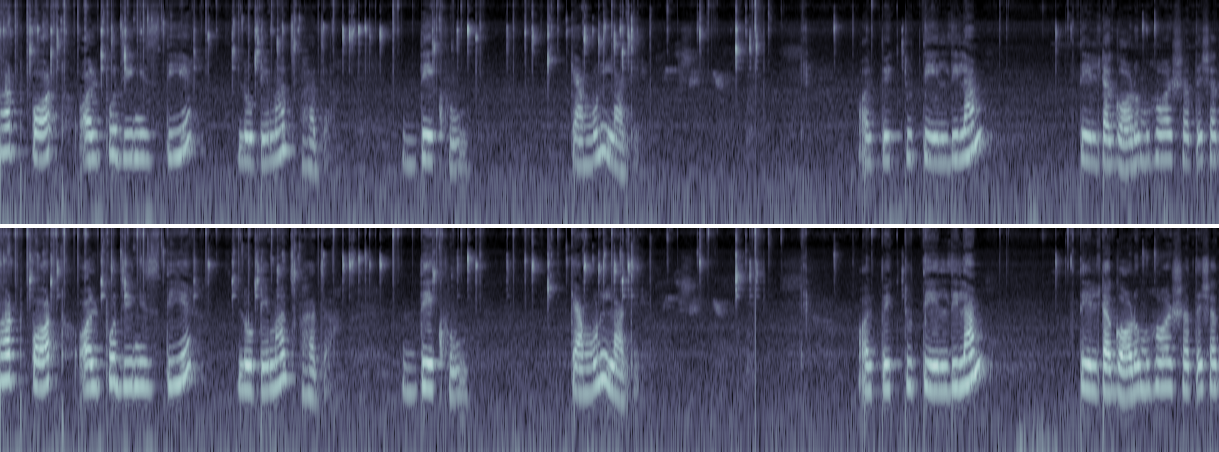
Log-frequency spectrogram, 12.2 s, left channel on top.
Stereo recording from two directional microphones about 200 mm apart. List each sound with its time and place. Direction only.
0.0 s speech: 20° right (ahead or behind)
5.6 s speech: 25° right (ahead or behind)
8.6 s speech: 25° right (ahead or behind)
10.8 s speech: 25° right (ahead or behind)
